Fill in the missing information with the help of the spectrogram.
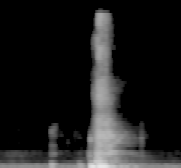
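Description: A quick breath in, then one sharp explosive burst of air through the nose and mouth: a single sneeze.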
